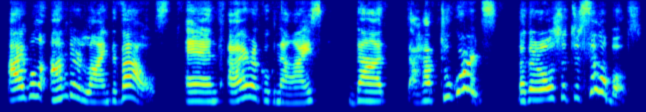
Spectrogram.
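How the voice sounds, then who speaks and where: Woman walking teachers through a lesson plan. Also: high-pitched. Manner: slow, deliberate delivery, stretching key words when modeling. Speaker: teacher trainer. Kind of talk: instructional walkthrough with modeled lesson script.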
